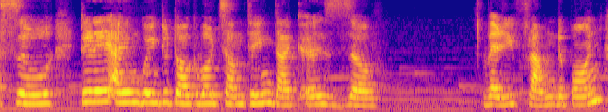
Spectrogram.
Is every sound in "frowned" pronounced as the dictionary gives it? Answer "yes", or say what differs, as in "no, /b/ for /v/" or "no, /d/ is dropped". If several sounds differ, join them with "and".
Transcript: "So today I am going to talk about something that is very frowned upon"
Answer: yes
